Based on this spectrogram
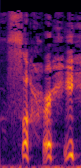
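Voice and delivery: real giggle through the apology; laughing. Real, not acted. Laughing apology after corpsing.

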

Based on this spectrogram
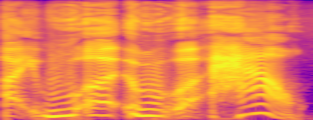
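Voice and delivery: lost for words after a shock; dumbfounded. Retold or imitated. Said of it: "I'm like".

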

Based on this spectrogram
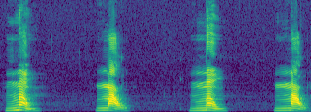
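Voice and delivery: Mão nasal, then Mal with an open oral A; contrast nasal and oral. Shown as a demonstration. Teacher contrasts the two words for repetition. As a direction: alternate Mão and Mal clearly. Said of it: "pronunciar as duas palavras para você ver melhor a diferença".

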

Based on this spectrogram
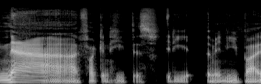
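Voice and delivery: low, very soft grumbled dismissal; imitated fed-up muttering; dismissive mutter. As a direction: wave it off under your breath. Retold dismissive Picard reply.

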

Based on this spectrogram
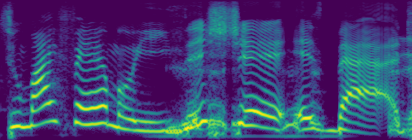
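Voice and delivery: slow, emphatic disapproving parent; strict family voice. Retold or imitated. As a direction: drag it out like a scandalized elder. Voicing strict Haitian family.

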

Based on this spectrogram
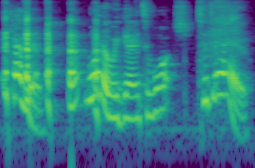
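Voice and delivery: hammed-up TV banter opener; cheesy host voice. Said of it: "if our banter was like that".

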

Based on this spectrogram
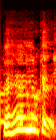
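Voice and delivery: high, loud cry of disbelief; shocked outburst. Real, not acted. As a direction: yelp in disbelief.

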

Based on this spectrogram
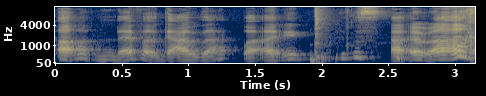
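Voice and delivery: a low, flat mock robot voice. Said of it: "He sounds like a Dalek".

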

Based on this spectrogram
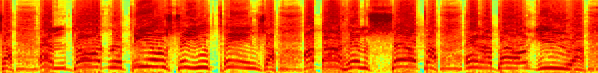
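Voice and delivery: climbing from firm to loud, high shouting; full-force preaching. Real, not acted. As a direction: preach it harder and harder to the crowd.

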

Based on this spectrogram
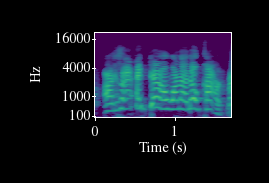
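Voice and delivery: high, fast, exasperated protest; shrill-free but high mock outburst at her husband; exasperated refusal. Wife refusing husband's truck, high fast exasperated.

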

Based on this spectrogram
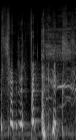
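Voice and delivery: squeaky giggling; laughing. Real, not acted. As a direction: crack up mid-word. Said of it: "Zach's dying".

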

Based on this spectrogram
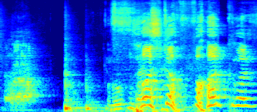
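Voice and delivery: high, slow, stunned; shocked. Real, not acted. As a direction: drag it out in disbelief. Reacting to wet burp.

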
